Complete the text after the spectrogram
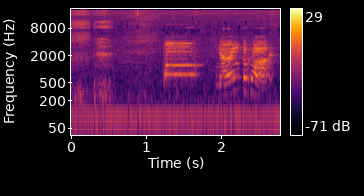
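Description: A clock's electronic alarm goes off about two minutes early, before the top of the hour: a steady synthetic tone holds for about half a second, then gives way to a warbling, rising-and-falling chime, loud over a faint low hum.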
